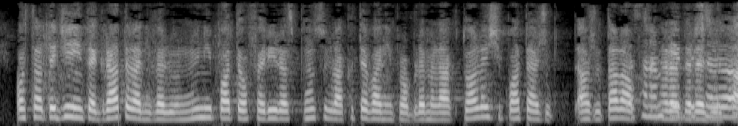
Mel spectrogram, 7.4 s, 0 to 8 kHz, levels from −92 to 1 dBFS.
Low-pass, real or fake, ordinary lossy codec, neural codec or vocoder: 7.2 kHz; real; MP3, 32 kbps; none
